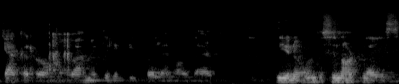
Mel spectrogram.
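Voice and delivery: very soft, sad, upset, troubled tone.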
